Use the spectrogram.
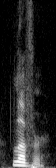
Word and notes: lover: American English

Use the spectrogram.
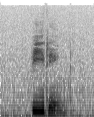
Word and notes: beating: American English

